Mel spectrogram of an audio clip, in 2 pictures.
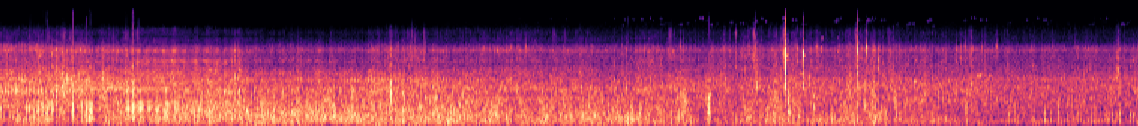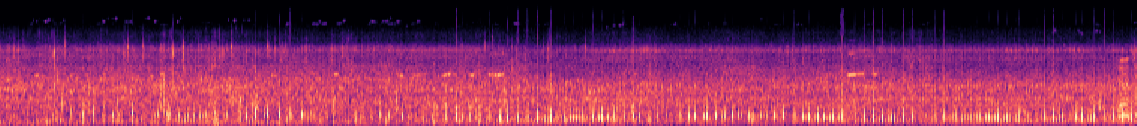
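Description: Trials motorcycle engines running at low revs down a rocky trail, with a few sharp knocks about a third of the way in. In the last third the near engine settles into a fast, even beat of firing pulses.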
